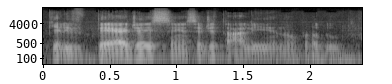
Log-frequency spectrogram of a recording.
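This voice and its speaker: A man's voice: fairly low pitch, fairly even intonation, fast talker, vocal fry. A Brazilian man speaking as a podcast guest in a casual, informal business conversation, illustrating points with little stories.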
